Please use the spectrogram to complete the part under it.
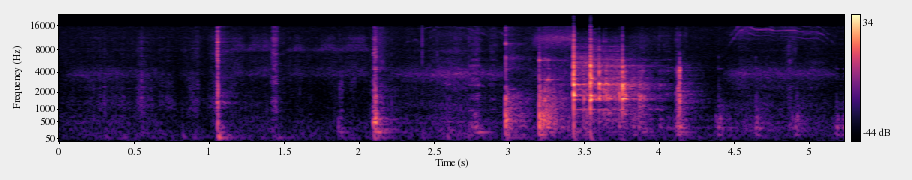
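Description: Wooden pieces knock on a workbench.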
